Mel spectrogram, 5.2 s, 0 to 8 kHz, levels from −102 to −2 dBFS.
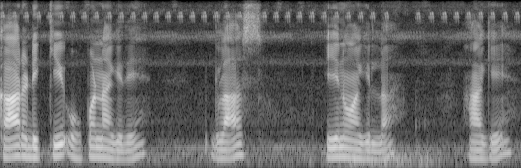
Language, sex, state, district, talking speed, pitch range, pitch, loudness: Kannada, male, Karnataka, Dharwad, 105 wpm, 110-135 Hz, 125 Hz, -24 LUFS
